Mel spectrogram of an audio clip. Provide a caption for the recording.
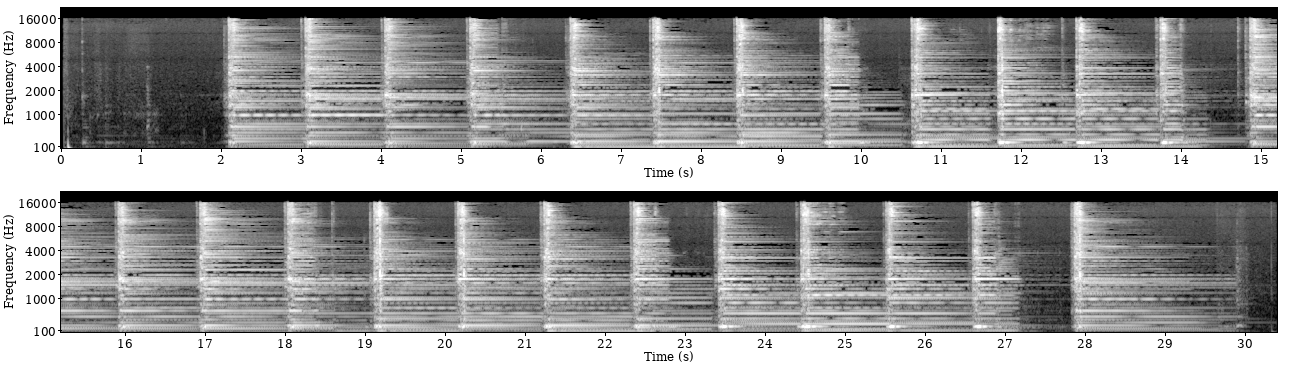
Three chords of a guitar played repetedly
